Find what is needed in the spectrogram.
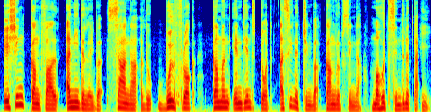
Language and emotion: Manipuri, neutral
